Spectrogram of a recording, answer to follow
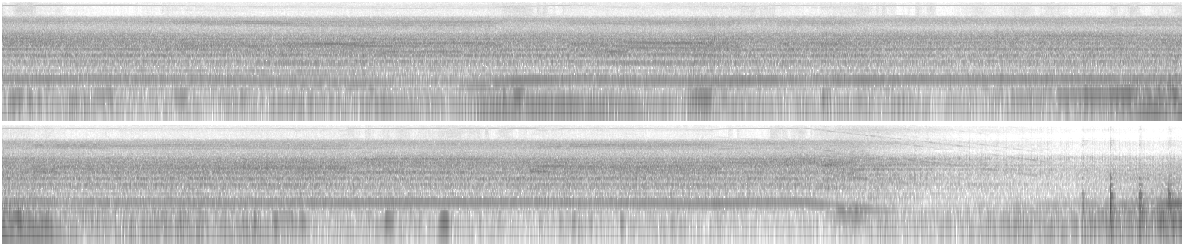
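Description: Electric angle grinder with a thin cutting disc running at steady speed, grinding at a stainless-steel wire fish hook. Near the end it is switched off and its whine falls in pitch as it winds down.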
